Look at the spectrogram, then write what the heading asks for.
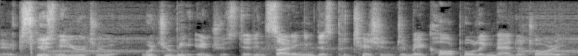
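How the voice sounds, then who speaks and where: Putting on a character voice, a man speaks at a fairly quick pace in a fairly low pitch over clear background noise. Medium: audio drama. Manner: polite, earnest, mild.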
